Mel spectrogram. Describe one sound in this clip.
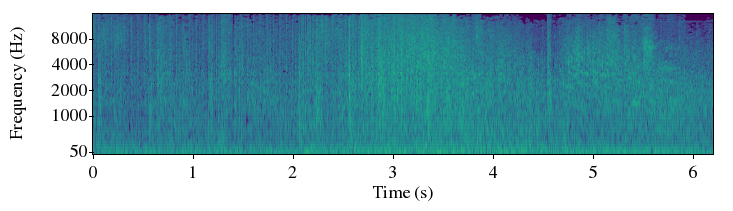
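A huge explosion roars and rumbles.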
